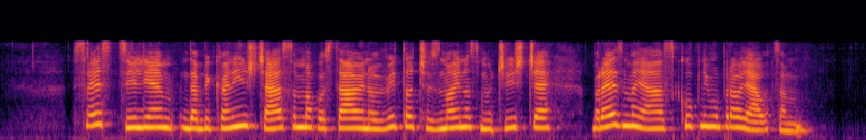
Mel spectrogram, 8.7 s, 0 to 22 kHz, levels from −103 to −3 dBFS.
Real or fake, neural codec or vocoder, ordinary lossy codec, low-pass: fake; codec, 16 kHz, 4.8 kbps, FACodec; none; 7.2 kHz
